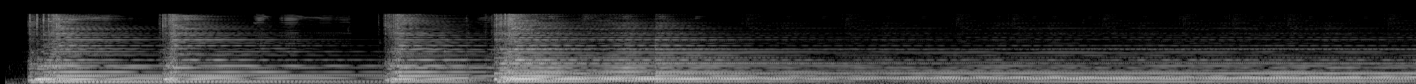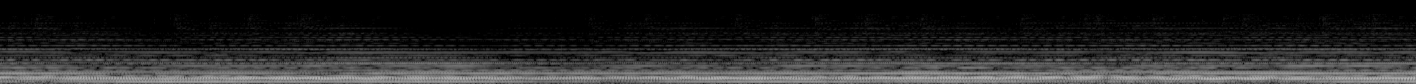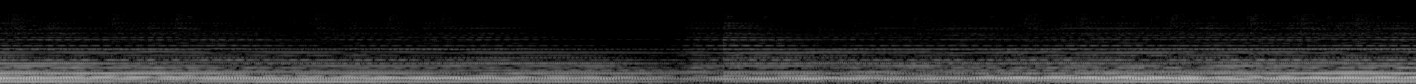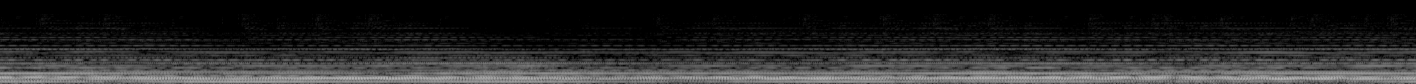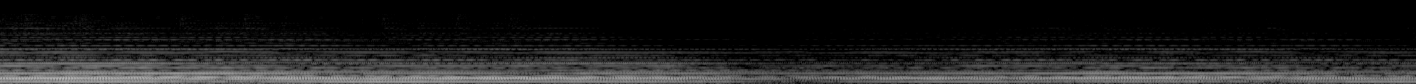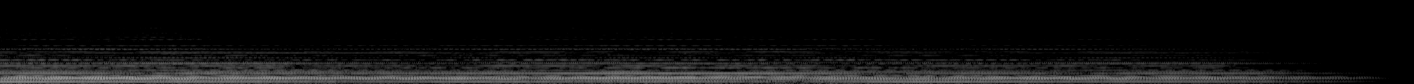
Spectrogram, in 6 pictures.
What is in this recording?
This is kind of neat....a g-chord played on my 12-string, then looped several times so it sounds like it is holding for a long time
peaceful, fade, 12-string, guitar, shimmer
